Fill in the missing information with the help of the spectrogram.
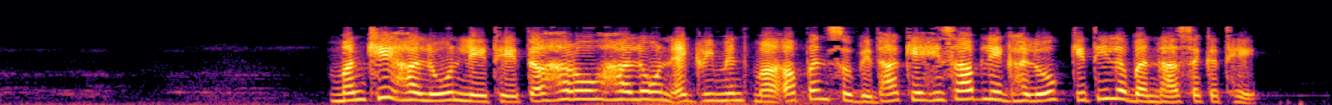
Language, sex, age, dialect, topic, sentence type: Chhattisgarhi, male, 18-24, Western/Budati/Khatahi, banking, statement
